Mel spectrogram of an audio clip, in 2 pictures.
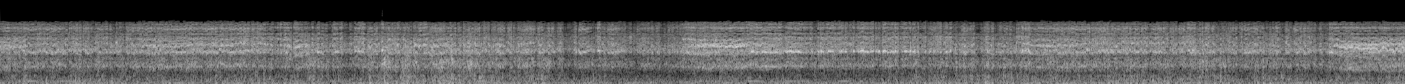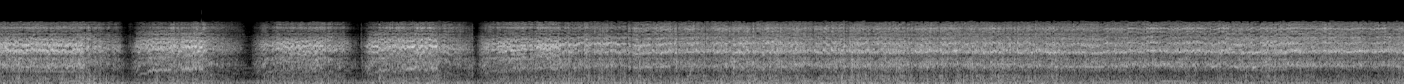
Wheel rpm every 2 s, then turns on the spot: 220, 220, 230, 230, 230, 230, 220, 130, 110, 160, 230, 230, 230, 230.
none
